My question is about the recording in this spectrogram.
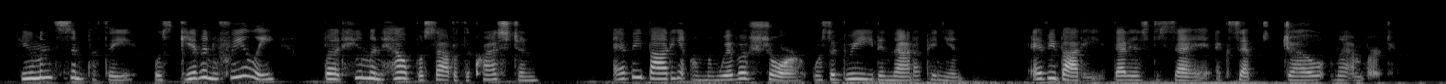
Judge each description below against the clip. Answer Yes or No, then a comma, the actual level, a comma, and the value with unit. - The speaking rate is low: Yes, slow, 130 wpm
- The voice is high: Yes, high, 230 Hz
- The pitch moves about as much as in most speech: No, wide, 5.7 semitones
